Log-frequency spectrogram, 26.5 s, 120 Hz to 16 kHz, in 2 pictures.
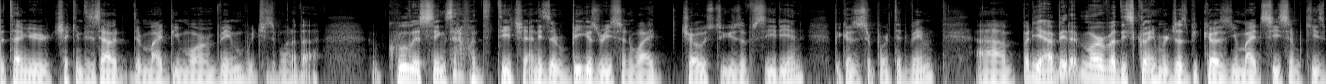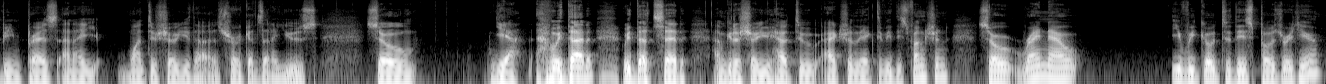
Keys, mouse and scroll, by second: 0.2 Escape, 0.7-1.6 typing, 2.7 k, 4.2 j, 4.6 k, 5.5 Escape, 5.8-6.7 typing, 8.8 k, 9.1 j, 10.0 j, 12.5 click, 12.7 Escape, 12.9 k, 16.4 ctrl+e, 16.7 ctrl+Escape, 17.2 ctrl+e, 17.5 ctrl+Escape, 17.7 ctrl+k, 18.9 j, 19.2 k, 20.9 ctrl+e.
